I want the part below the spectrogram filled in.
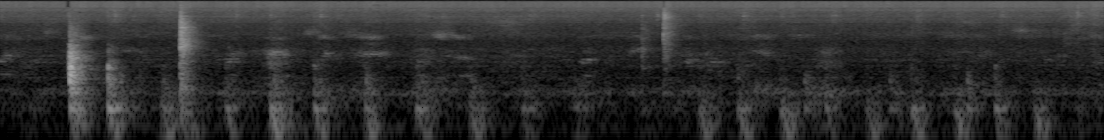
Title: Kickr bike knocking sound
